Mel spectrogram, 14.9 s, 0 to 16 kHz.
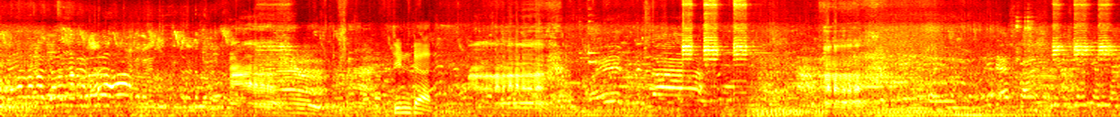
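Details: Sahiwal bull calves for sale at Ambari market, Dinajpur, Bangladesh, 20 May 2024, lowing repeatedly: short and long wavering moos overlap through the recording, with traders talking and general market bustle behind.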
